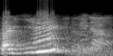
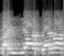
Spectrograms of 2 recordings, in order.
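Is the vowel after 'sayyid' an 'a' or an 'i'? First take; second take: i; a. First: The vowel after 'sayyid' is an 'i' sound. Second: The vowel after 'sayyid' is an 'a' sound. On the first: The Prophet is our master. The speaker calls it right. "শব্দটা হবে সাইয়্যিদিনা" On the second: The Prophet is our servant. The speaker calls it wrong. "শব্দটা কিন্তু সাইয়্যিদানা না"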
